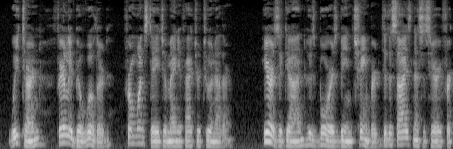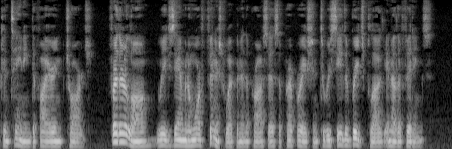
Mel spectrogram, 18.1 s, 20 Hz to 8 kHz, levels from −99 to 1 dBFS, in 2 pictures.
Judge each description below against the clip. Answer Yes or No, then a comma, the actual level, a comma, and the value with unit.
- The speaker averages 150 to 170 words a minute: Yes, average, 160 wpm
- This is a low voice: Yes, very low, 95 Hz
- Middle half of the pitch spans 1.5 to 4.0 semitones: Yes, average, 3.4 semitones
